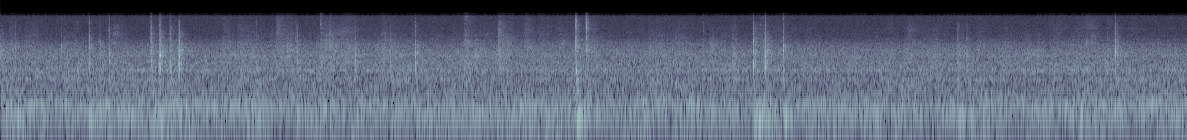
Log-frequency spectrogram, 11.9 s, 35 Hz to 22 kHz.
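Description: Steady typing on a computer keyboard while working in Microsoft Word 2007, an even stream of close, light key clicks without pause and with no voices.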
